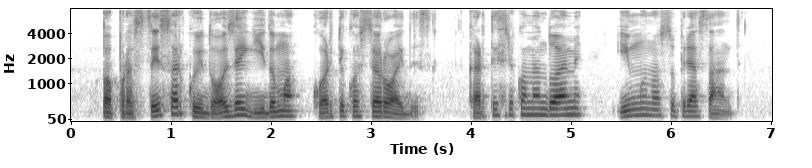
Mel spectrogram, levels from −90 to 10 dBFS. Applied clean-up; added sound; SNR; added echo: none; none; none; none.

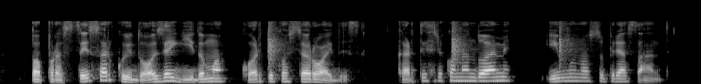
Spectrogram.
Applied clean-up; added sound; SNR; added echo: neural mask model RNNoise.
